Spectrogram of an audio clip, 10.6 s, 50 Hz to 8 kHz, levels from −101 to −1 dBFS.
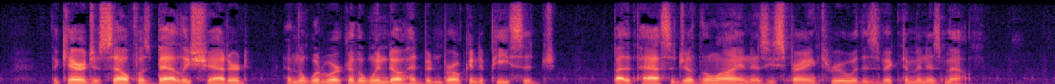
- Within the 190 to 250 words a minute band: Yes, average, 195 wpm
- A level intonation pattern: Yes, narrow, 2.1 semitones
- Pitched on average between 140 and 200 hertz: No, low, 100 Hz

